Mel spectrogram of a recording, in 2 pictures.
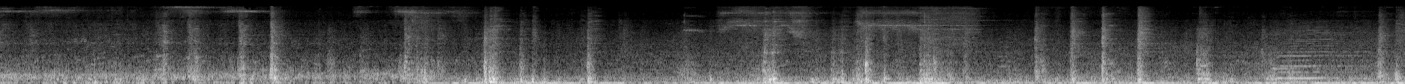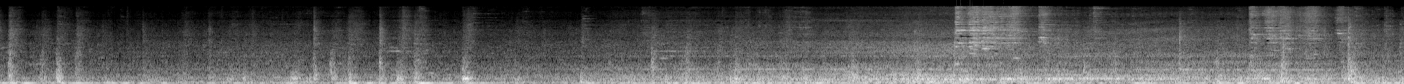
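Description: ICF passenger coach running on the rails: a steady rumble with the clickety-clack of wheels over rail joints. A short horn blast sounds about halfway through.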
